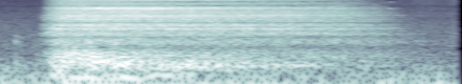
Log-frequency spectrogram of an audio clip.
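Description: A slow, deep breath in a guided relaxation exercise: one long, soft, airy breath lasting almost two seconds, quiet and alone.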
